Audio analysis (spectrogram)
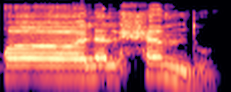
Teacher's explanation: لیکن جب دونوں کو ملا کے پڑھا جائے گا تو قال الحمد ہو جائے گا، جس میں دونوں الف جو ہیں وہ ساکن ہو جائیں گے، وہ نہیں پڑھے جائیں گے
